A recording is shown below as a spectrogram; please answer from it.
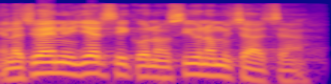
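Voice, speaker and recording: A man preaching a sermon, moving from an impassioned appeal into a softly told story with voiced quotes. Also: animated, fast talker. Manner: impassioned, loud and high at the start, then softer storytelling with voiced quotes. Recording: long hall reverb.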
